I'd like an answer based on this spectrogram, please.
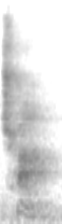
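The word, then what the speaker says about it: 禅: Zen pronunciation is Japanese. So when the Buddhism was introduced about 200 years ago or 300 years ago, Japanese Buddhism was spread. So Zen Buddhism is Zen pronunciation. Actually, the Chinese pronunciation is Chan. So in China, it is called Chan Buddhism. In Korea is Sun Buddhism. Or in Korean, Sun Bulgyo. So Sun, Chan, Zen is the same pronunciation.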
